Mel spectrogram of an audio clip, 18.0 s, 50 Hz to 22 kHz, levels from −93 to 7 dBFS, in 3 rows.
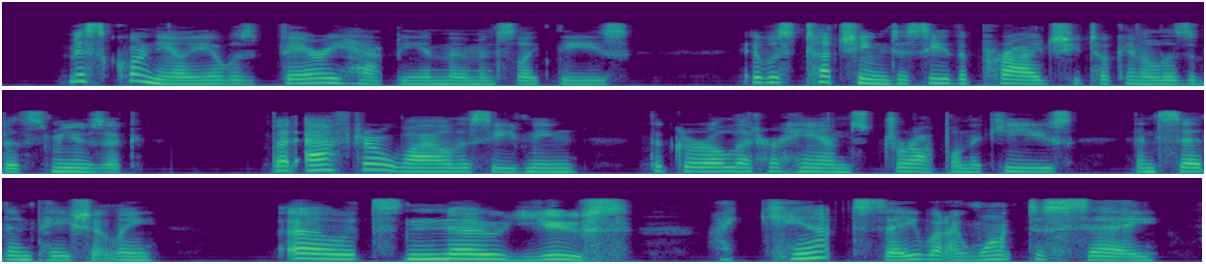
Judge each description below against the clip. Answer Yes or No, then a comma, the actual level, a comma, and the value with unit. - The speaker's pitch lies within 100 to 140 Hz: No, medium, 180 Hz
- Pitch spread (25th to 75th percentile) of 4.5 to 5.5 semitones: No, average, 3.1 semitones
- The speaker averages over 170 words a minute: No, average, 165 wpm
